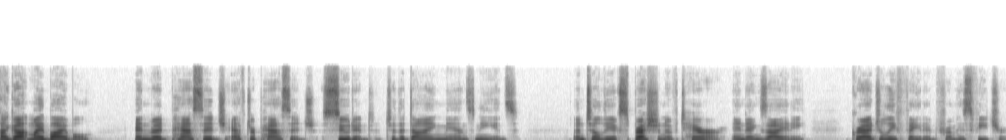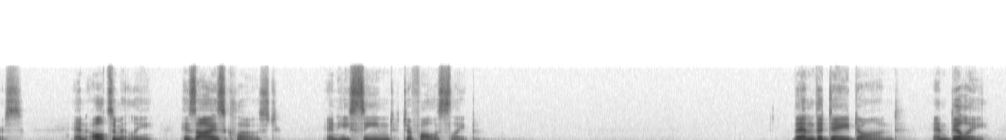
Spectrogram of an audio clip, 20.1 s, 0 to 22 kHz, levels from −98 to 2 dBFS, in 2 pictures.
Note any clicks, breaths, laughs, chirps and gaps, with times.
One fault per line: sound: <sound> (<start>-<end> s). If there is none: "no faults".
no faults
